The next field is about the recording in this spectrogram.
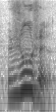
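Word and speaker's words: rural: हाउ डू you pronounce it? रूरल।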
